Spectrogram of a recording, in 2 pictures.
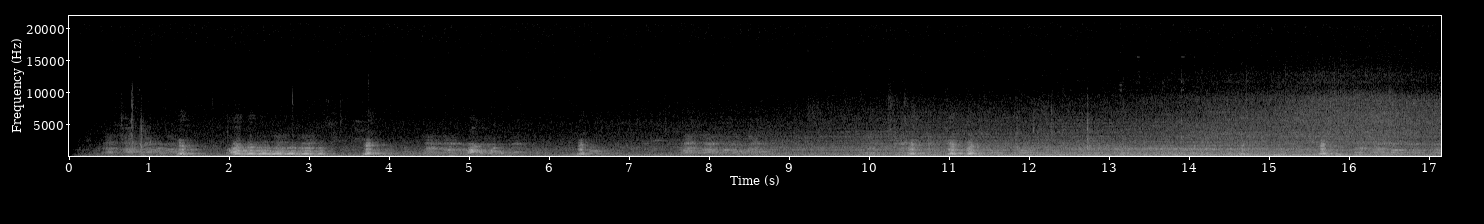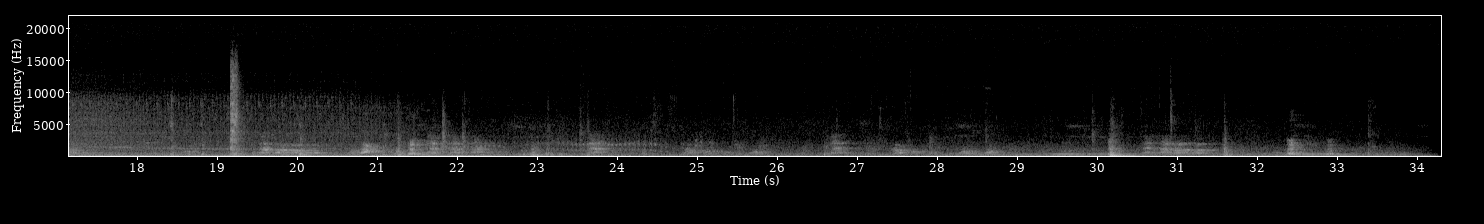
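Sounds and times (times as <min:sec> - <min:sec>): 
dogs barking in the street: 0:00.4 - 0:06.9, 0:07.6 - 0:09.1, 0:10.0 - 0:12.5, 0:13.8 - 0:26.0, 0:26.6 - 0:29.0, 0:30.5 - 0:33.2
street ambience: 0:00.4 - 0:33.8
car parking: 0:09.0 - 0:22.5.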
